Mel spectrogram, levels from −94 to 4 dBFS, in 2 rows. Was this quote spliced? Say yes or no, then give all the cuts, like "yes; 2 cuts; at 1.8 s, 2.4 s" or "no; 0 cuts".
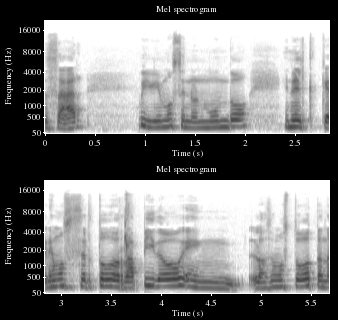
yes; 1 cut; at 0.9 s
